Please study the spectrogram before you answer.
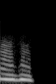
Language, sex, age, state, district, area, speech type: Sindhi, female, 45-60, Uttar Pradesh, Lucknow, rural, conversation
